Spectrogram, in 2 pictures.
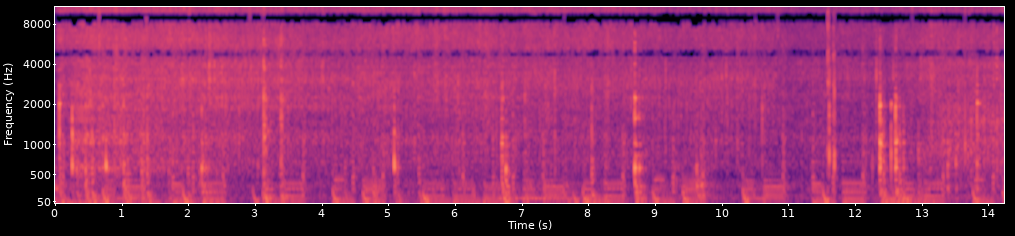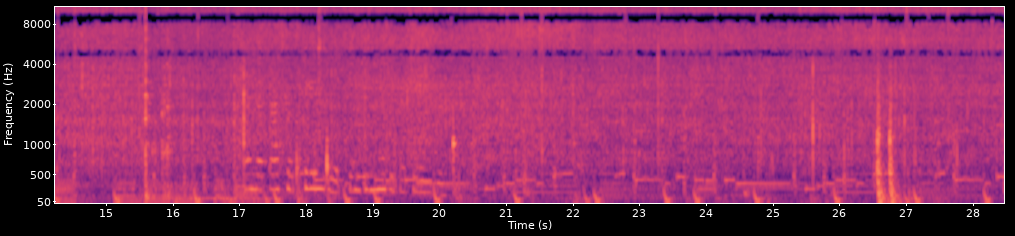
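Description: Pork ribs and sausages sizzling in a frying pan of sautéed onion, carrot and celery, stirred with a wooden spoon that knocks against the pan now and then.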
